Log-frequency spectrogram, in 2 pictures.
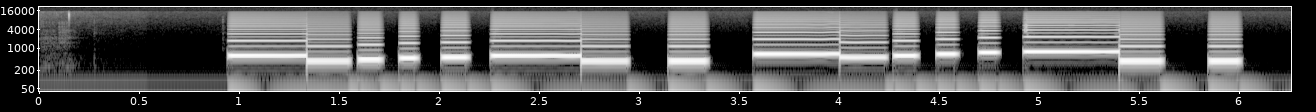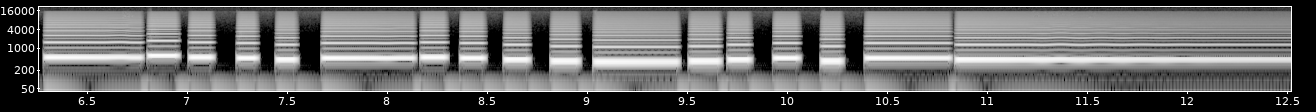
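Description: Behringer System 55 modular synthesizer playing a filterless recorder-like voice: a 921B oscillator's triangle wave through a VCA shaped by a 911 envelope, with vibrato from a second 921 oscillator. A quick melody of short, clean pitched notes begins about a second in and ends on a long held note with a gentle waver.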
